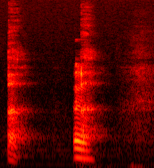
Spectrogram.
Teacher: mouth is relaxed tongue is relaxed in the middle of the mouth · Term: schwa sound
